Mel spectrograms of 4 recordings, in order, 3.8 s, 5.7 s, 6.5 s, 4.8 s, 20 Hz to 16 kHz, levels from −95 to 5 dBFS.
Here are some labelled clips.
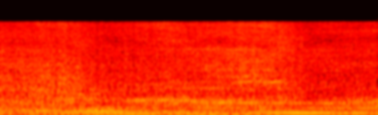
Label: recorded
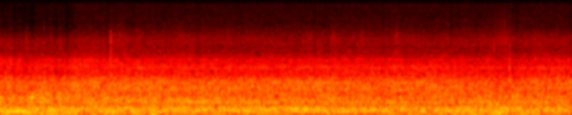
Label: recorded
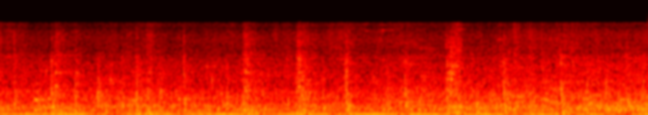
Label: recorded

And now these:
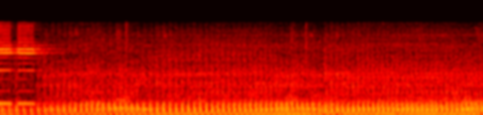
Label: recorded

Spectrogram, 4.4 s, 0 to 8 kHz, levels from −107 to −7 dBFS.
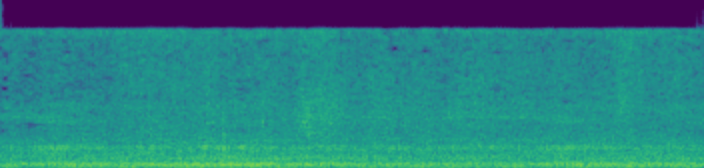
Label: remade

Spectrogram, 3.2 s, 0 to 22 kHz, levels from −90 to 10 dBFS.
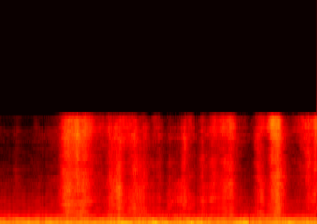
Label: remade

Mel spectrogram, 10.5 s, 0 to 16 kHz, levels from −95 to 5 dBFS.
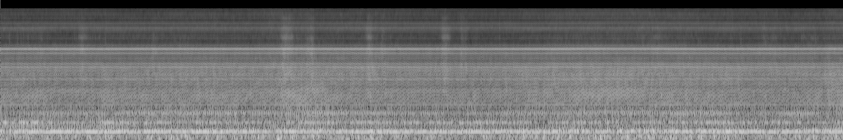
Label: remade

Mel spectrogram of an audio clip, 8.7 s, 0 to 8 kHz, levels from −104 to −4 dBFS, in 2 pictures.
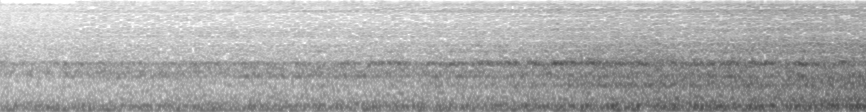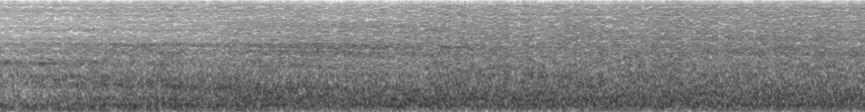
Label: remade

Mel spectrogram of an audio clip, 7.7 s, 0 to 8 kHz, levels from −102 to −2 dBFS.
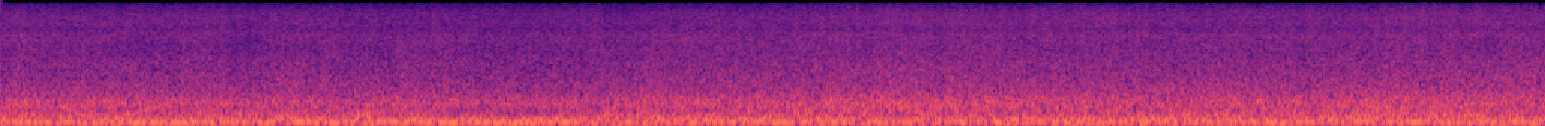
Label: recorded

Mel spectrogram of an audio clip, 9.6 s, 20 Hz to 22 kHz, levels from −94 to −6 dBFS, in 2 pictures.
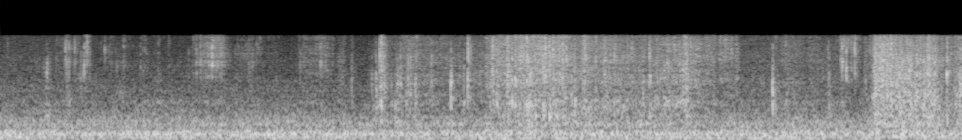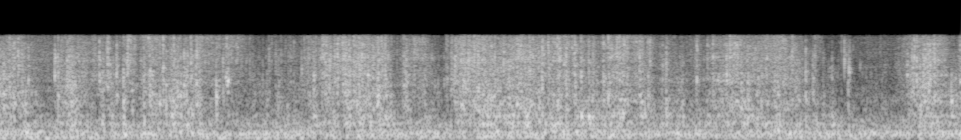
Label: recorded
